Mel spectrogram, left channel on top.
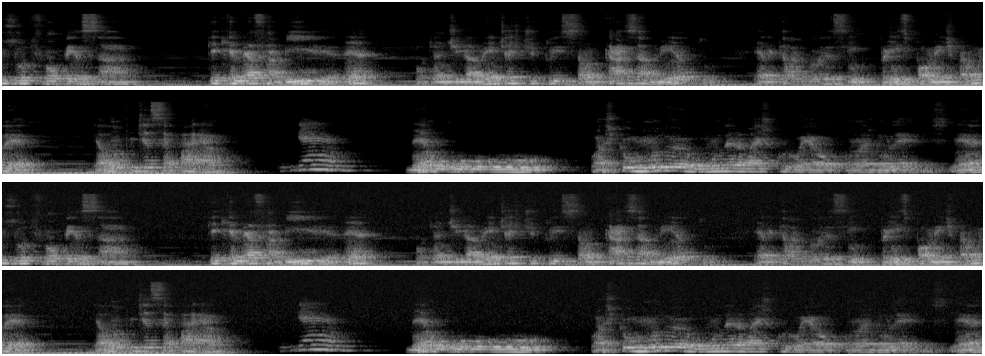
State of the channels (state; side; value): noise; right; hiss, 22 dB below the sound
